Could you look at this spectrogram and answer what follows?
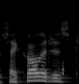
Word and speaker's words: psychologist: pneumatic pneumatic pneumatic pneumatic so what letter is not pronounced P that P is not pronounced psychologist pneumonia do do you see do you hear the letter P in those words psychologist pneumonia pneumo and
